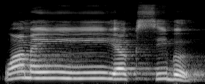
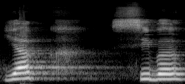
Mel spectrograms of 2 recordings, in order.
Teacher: با کے اوپر جب یہ جزم سکون کی علامت آتی ہے تو با پر آپ نے قلقلہ کرنا ہے، یعنی آپ نے اس کو ہلا کے پڑھنا ہے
